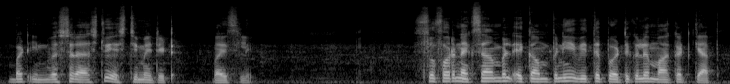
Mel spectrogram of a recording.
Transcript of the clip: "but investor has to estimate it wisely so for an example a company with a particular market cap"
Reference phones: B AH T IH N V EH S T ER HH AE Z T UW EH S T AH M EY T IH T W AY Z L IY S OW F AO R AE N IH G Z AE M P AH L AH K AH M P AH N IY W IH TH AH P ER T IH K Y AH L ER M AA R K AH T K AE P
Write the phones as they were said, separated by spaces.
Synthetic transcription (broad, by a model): B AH T IH N V EH S T ER HH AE S T UW EH S T AH M EY T IH T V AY S L IY S OW F AO R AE N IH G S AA M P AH L AH K AH M P AH N IY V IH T AH P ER T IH K Y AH L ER M AA R K AH T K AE P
